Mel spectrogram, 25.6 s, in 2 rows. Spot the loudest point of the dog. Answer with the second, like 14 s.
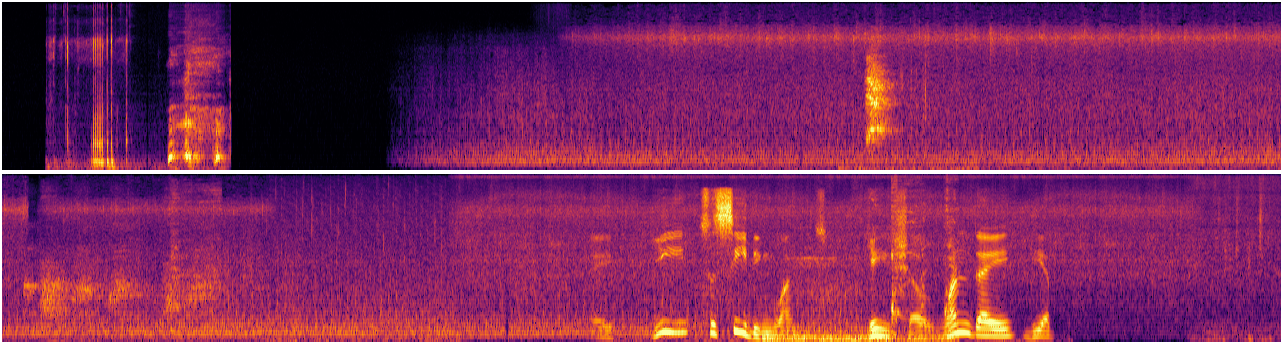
9 s.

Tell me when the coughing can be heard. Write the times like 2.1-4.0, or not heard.
0.5-2.3, 20.6-22.4.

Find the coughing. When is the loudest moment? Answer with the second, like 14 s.
2 s.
